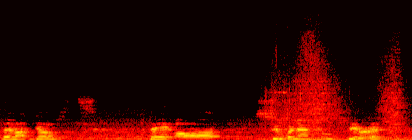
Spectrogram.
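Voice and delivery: ordinary talk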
